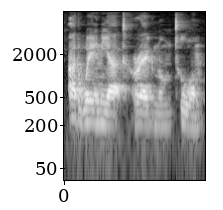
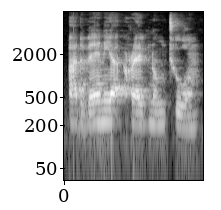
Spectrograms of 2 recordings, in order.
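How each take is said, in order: First: Adveniat has a W sound in the middle. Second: Adveniat has a V sound in the middle. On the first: "the letter V, always makes a W sound" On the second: "the way we would say it in ecclesiastical pronunciation"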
